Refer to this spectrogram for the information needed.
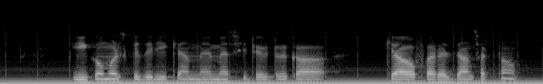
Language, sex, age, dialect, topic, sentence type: Hindi, male, 46-50, Marwari Dhudhari, agriculture, question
